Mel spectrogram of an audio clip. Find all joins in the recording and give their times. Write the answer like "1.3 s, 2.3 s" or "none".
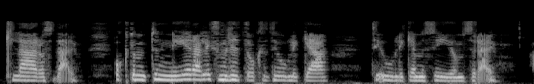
1.1 s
